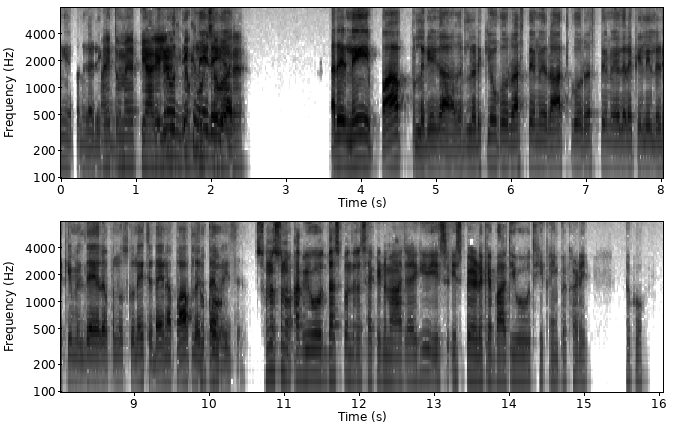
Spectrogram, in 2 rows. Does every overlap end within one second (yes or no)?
no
